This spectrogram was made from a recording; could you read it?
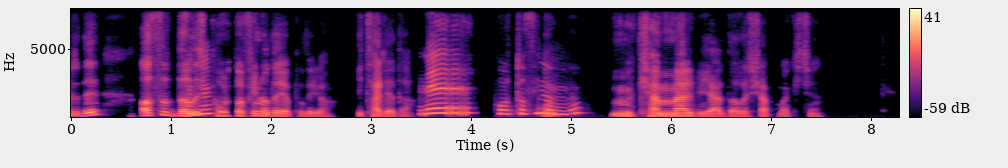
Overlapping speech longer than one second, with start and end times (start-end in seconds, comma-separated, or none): none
